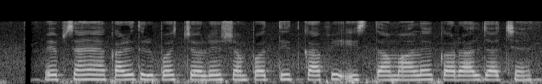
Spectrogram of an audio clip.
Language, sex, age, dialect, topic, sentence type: Magahi, female, 18-24, Northeastern/Surjapuri, banking, statement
